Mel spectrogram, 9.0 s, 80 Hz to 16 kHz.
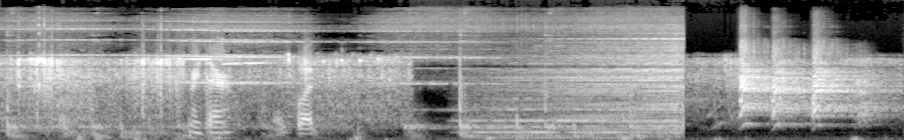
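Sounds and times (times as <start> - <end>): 
steady whiny tonal sound: 0.0 - 6.9
speech: 1.9 - 2.4, 3.0 - 3.3
tracking dog barking to indicate scent: 7.4 - 8.8.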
